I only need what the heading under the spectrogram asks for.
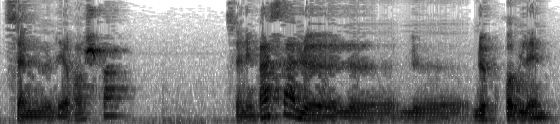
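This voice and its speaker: A man's voice: lowish voice, sing-song, measured pace, a bit bright. A man in his fifties or older, a native Arabic speaker, giving spoken feedback on a master's thesis at a defense, hesitant and full of fillers. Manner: hesitant, many fillers and restarts. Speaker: thesis jury member. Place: university defense room. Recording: echoey room, faint background noise.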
